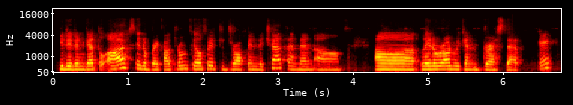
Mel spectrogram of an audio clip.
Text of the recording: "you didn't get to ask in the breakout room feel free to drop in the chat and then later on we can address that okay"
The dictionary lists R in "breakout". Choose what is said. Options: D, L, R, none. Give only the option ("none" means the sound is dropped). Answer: R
